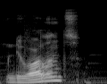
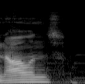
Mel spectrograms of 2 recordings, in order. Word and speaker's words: New Orleans: Or the New Orleans? Oh, you just pronounce. I thought it was. – New Orleans. – New You can say New Orleans. You can say Nollins.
